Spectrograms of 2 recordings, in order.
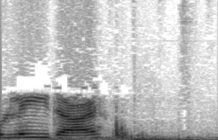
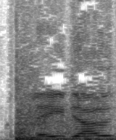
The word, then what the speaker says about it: Lido: And failing that, there's always your local Lido. – Lido, the correct pronunciation, well done you.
